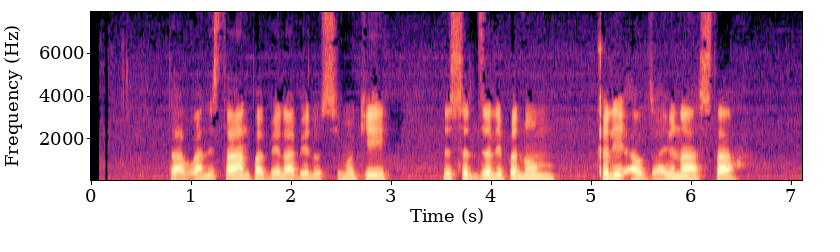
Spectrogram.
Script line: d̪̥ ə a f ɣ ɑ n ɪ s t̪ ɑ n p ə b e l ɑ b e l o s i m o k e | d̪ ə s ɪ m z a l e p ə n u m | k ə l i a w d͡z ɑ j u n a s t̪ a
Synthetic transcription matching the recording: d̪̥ ə a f ɣ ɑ n ɪ s t̪ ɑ n p ə b e l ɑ b e l o s i m o k e | d̪ ə s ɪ n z ə l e p ə n u m | k ə l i a w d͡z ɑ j u n a s t̪ a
